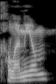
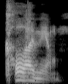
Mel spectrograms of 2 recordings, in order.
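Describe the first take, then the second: First: The opening sound is plain and soft. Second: The opening sound is harsh and throaty. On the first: The speaker calls it wrong. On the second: The speaker calls it right.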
